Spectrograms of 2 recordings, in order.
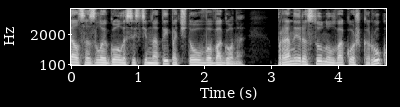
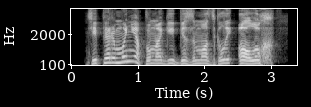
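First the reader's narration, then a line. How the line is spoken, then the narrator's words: Aunt barking. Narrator (Russian): рявкнула тетушка Манефа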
